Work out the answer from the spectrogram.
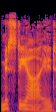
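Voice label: "misty-eyed", British English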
